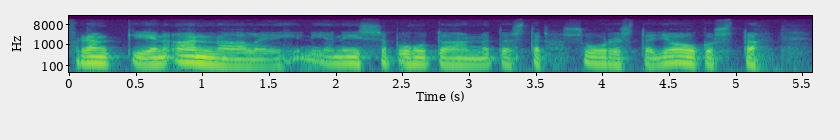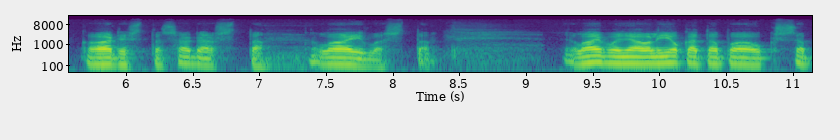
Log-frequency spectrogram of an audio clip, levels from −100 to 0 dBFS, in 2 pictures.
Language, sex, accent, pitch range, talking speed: Finnish, male, native, 115-130 Hz, 75 wpm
